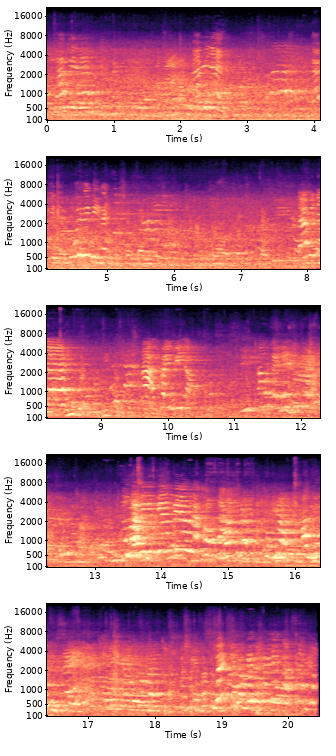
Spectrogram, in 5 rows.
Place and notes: Ascolto il tuo cuore, città. I listen to your heart, city. Several chapters **SCROLL DOWN FOR ALL RECORDINGS** - “Posting postcards on May 1st at the time of covid19” Soundwalk
“Posting postcards on May 1st at the time of covid19” Soundwalk
Chapter LXII of Ascolto il tuo cuore, città. I listen to your heart, city.
Tuesday April 28th 2020. Walking to outdoor market and posting postcard, San Salvario district, fifty two days after emergency disposition due to the epidemic of COVID19.
Start at 11:23 a.m. end at h. 11:50 a.m. duration of recording 27’17”
The entire path is associated with a synchronized GPS track recorded in the (kml, gpx, kmz) files downloadable here:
